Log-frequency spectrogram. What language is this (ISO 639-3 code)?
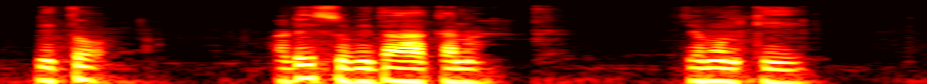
sat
